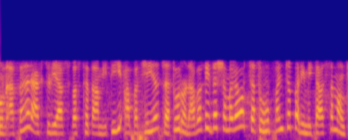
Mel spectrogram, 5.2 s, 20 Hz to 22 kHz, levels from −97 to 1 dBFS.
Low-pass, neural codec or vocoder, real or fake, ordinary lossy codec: 3.6 kHz; codec, 16 kHz, 0.8 kbps, ZipCodec; fake; none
